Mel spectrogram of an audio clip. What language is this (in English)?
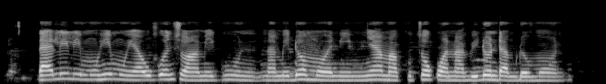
Swahili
